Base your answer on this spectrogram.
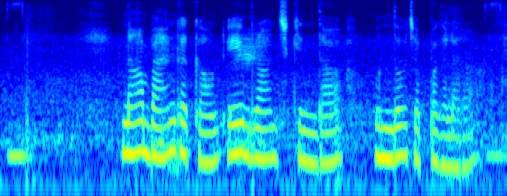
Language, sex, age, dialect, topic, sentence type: Telugu, female, 25-30, Utterandhra, banking, question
